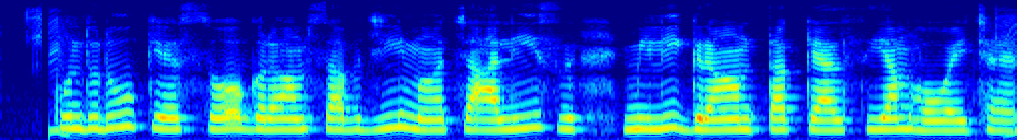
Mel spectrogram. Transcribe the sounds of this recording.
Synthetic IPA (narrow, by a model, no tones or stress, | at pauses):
kũnd̪ɾukesɔɡɾaːmsəbʱd͡ʒimet͡ʃaliːsmiliɡɾamt̪əkːɛlsijəmɦoʋɛt͡ʃʰɛ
